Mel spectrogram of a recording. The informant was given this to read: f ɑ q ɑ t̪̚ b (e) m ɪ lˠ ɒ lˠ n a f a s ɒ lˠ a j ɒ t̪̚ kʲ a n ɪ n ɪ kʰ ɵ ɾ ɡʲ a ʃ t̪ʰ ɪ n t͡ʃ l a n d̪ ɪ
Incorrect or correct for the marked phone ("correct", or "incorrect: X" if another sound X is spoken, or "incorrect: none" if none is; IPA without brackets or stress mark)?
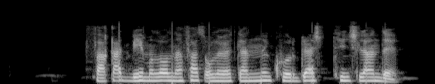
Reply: correct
